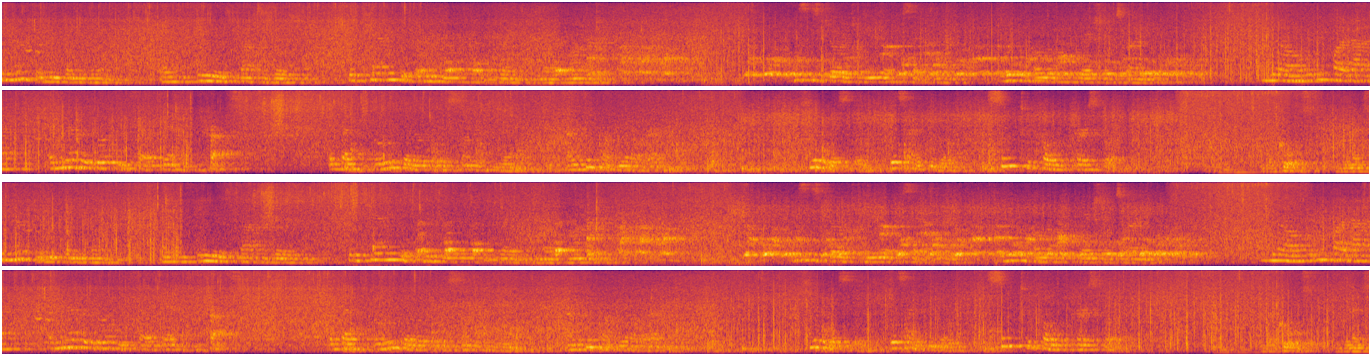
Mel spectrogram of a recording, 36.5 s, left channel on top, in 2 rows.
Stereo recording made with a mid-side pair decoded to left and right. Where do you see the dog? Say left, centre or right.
right.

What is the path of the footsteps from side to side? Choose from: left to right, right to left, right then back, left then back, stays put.
right to left.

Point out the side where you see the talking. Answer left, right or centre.
centre.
